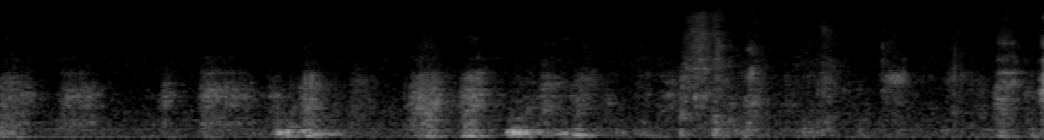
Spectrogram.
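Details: A pair of corgis at play indoors, nuzzling and kissing; short low grumbling growls and huffy breaths repeat irregularly, with wet snuffling sounds and a sharper snort near the end.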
